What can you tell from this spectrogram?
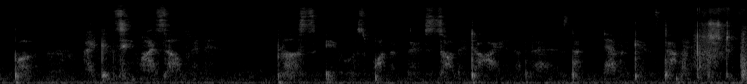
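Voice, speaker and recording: A woman whispers at a moderate pace with big swings in loudness over noticeable background noise. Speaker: ASMR creator. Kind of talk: ASMR bedtime story reading.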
